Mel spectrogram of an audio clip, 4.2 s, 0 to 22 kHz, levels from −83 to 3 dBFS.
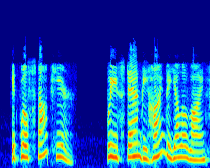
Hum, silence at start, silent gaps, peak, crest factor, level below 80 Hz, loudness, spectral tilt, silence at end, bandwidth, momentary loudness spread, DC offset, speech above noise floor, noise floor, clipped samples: none; 0.25 s; none; -2 dBFS; 16 dB; -64 dBFS; -18 LUFS; -5.5 dB/octave; 0 s; 7.4 kHz; 7 LU; under 0.1%; 51 dB; -68 dBFS; under 0.1%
